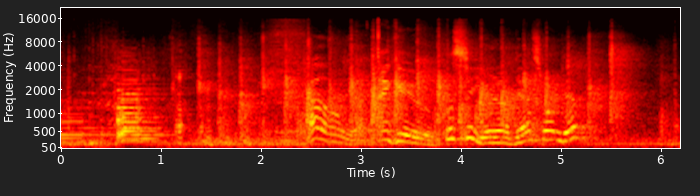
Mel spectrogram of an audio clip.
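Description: A banjo is plucked.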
